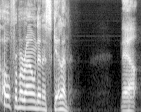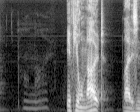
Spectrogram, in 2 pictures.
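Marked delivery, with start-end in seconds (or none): 0.1-1.4 higher, louder mock Irish; fake Irish accent. Teen names his Irish hometown in mock accent. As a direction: claim Enniskillen in a put-on Irish accent. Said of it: "So I said".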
